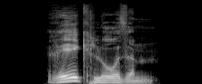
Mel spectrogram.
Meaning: strong dative masculine/neuter singular of reglos
- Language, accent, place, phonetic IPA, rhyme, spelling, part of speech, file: German, Germany, Berlin, [ˈʁeːkˌloːzm̩], -eːkloːzm̩, reglosem, adjective, De-reglosem.ogg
